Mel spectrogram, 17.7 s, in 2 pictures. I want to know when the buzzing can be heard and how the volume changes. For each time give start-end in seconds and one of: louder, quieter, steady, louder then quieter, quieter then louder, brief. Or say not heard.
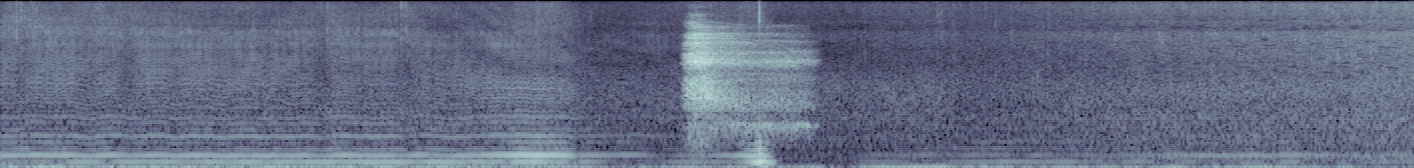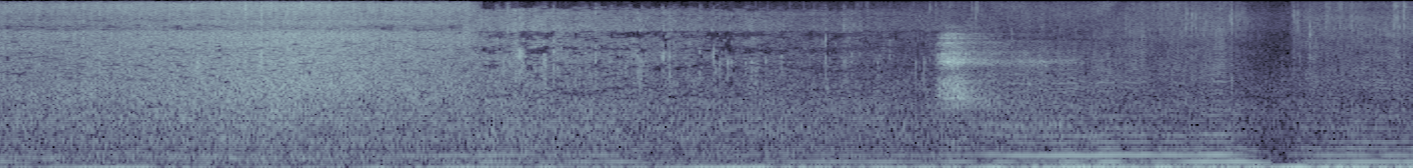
0.0-17.6 quieter then louder.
